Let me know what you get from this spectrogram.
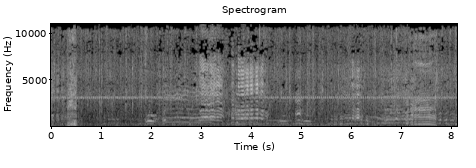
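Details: Male and female Sojat Sirohi goats (Capra hircus) at Pune bleat in wavering, nasal cries, several overlapping, over a steady high whine.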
